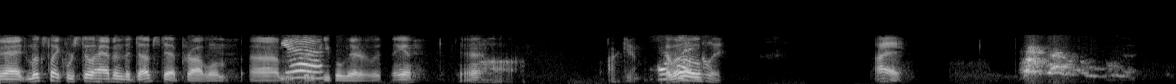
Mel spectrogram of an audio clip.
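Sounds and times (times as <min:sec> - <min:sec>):
speech: 0:00.0 - 0:05.2, 0:06.1 - 0:07.3, 0:08.8 - 0:09.1
dogs barking: 0:10.2 - 0:11.5.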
